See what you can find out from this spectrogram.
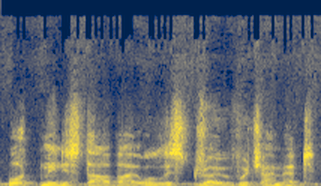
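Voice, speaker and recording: A generous, blunt elder brother from Bible times as a man plays him talks plainly in archaic scripture style. The middle-pitched voice is highly inflected, over a noisy backdrop of birds and cooing doves. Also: very animated, a little fast, natural voice. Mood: blunt questioning. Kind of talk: dramatized scripture reading.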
